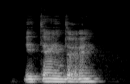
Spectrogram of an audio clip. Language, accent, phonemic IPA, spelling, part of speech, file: French, Canada, /e.tɛ̃.dʁe/, éteindrez, verb, LL-Q150 (fra)-éteindrez.wav
- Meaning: second-person plural future of éteindre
